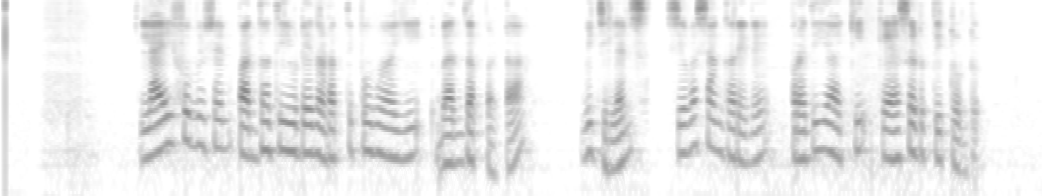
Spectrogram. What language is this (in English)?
Malayalam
